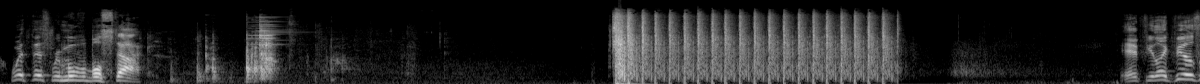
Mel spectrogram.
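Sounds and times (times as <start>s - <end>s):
metal gun parts clinking: 2.0s - 3.2s.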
